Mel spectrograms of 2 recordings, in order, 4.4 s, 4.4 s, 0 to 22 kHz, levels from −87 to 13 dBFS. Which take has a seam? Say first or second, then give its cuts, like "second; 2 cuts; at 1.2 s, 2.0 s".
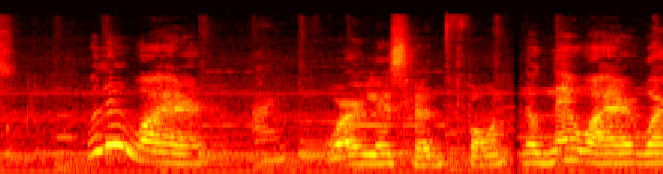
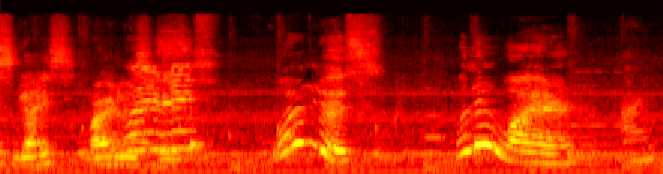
first; 1 cut; at 3.4 s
